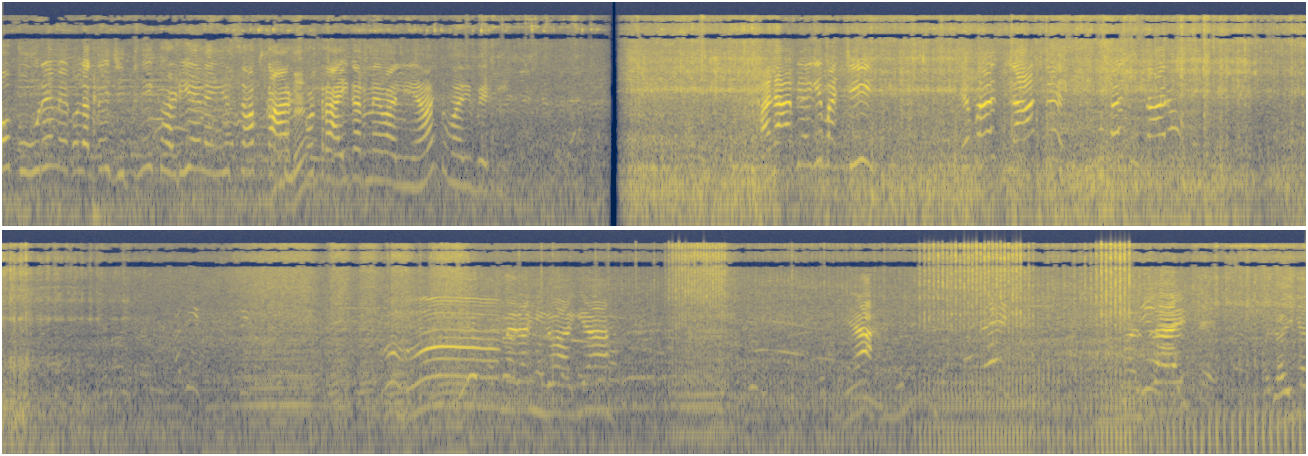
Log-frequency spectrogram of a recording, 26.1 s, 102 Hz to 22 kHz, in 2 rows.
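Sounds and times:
outdoor background noise: 0.0s - 26.0s.

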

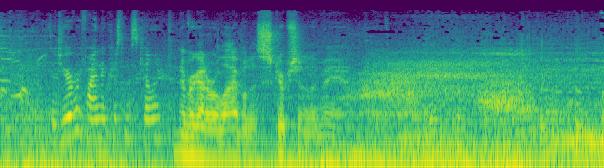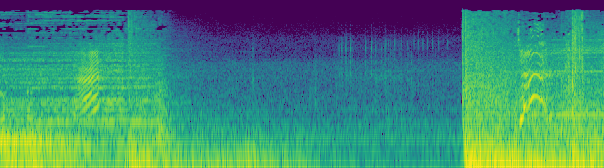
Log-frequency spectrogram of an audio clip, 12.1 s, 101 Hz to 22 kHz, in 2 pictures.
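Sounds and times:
low rumbling drone: 0.0s - 9.6s.

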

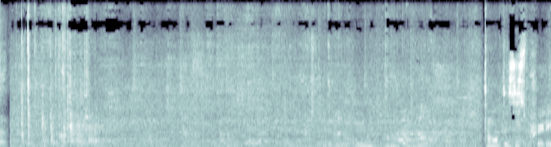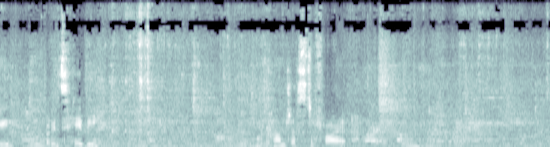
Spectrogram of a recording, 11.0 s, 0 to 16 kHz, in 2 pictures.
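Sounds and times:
faint background voices: 1.0s - 11.0s.

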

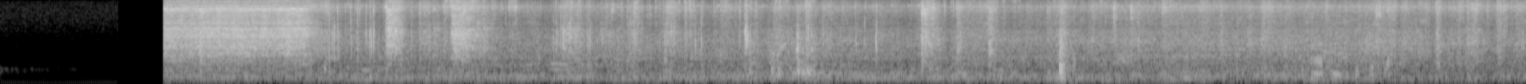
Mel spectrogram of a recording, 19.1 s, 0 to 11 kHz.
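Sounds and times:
people's voices: 3.5s - 18.7s
plastic packaging rustling: 3.6s - 11.8s.

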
